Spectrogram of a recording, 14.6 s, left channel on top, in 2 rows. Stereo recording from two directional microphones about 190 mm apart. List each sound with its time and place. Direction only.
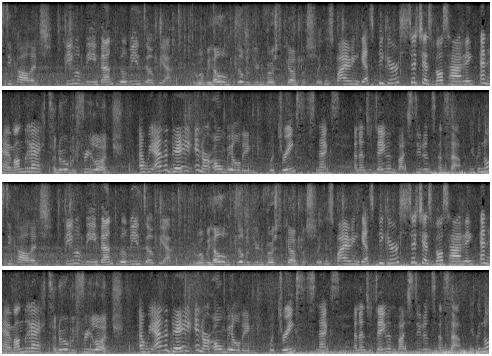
0.2 s speech: centre (ahead or behind)
0.9 s speech: 20° right (ahead or behind)
2.9 s speech: 10° right (ahead or behind)
6.1 s speech: 10° left (ahead or behind)
8.1 s speech: 10° right (ahead or behind)
9.4 s speech: centre (ahead or behind)
11.5 s speech: 20° right (ahead or behind)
